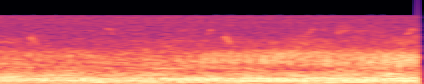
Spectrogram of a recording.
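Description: A steady low droning hum with outdoor ambience, with no clear strike or event in it.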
